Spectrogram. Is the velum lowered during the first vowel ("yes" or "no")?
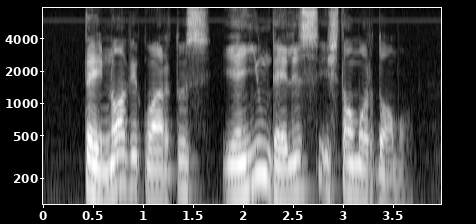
yes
